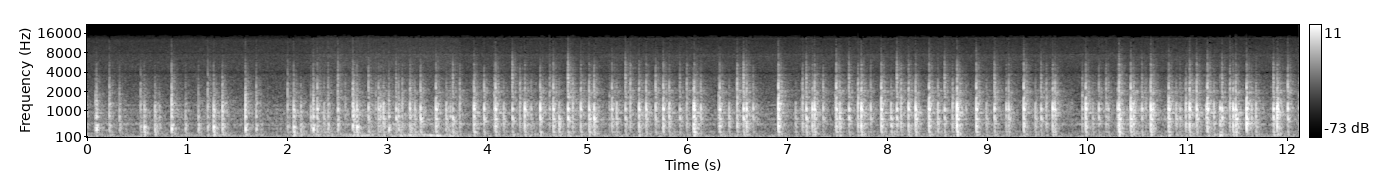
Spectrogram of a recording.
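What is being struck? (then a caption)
Box. Fingernails tap hard and fast on a box, giving a dense run of short, dry clicks with mid-range brightness and almost no ring after each hit. The taps come in rapid bursts throughout with only brief pauses.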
